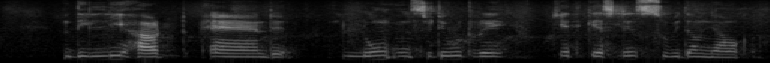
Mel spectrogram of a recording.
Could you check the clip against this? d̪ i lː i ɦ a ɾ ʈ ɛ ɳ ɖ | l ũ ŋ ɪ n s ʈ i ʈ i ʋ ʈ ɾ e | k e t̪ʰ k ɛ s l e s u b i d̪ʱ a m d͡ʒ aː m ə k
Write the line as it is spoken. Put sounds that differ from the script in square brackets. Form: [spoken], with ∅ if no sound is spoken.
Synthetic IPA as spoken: d̪ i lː i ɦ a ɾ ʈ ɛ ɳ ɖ | l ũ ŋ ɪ n s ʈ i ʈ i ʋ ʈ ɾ e | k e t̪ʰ k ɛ s l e s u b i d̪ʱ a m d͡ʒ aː m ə k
